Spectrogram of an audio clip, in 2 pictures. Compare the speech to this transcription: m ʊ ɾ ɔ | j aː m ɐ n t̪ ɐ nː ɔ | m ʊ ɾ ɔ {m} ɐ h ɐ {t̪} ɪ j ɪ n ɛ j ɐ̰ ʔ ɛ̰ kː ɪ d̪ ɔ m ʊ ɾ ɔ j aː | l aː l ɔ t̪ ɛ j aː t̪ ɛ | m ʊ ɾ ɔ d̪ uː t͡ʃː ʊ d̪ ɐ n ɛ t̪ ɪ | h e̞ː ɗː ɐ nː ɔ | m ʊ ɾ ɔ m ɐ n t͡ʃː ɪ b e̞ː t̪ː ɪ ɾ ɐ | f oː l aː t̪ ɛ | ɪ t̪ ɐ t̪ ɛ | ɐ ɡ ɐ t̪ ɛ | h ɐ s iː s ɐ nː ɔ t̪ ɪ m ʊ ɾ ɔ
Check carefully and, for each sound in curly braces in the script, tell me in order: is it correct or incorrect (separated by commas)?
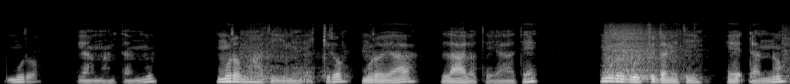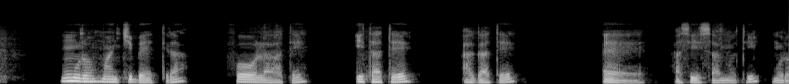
correct, correct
